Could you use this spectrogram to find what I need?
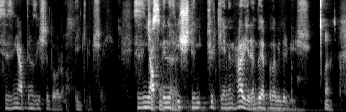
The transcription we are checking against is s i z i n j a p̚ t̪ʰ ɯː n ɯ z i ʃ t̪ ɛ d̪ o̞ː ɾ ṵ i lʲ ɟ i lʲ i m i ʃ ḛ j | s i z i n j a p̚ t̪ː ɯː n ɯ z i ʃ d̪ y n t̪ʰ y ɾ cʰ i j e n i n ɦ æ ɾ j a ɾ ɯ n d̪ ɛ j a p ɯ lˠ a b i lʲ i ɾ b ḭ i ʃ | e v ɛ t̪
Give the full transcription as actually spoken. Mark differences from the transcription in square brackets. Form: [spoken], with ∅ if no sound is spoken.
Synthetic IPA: s i z i n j a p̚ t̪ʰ ɯː n ɯ z i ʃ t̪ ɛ d̪ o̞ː ɾ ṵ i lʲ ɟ i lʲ i [b] i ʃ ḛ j | s i z i n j a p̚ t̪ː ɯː n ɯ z i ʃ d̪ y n t̪ʰ y ɾ cʰ i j e n i n ɦ æ ɾ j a ɾ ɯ n d̪ [a] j a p ɯ lˠ a b i lʲ i ɾ b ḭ i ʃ | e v ɛ t̪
